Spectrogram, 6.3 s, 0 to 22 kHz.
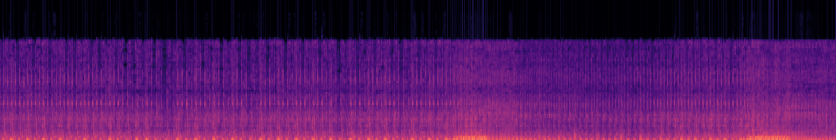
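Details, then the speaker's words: Honda CT200 (1964–67, iron-head pushrod single) first start after sitting, fresh gas, cleaned plug: quick slightly uneven thumping with two throttle blips, wants to die; wet plug, hard restarting, carburetor suspected. "i did notice that it didn't want to stay running for long in fact the the spark plug was very wet after i wrote it down the street and it wouldn't start very easily after that"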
